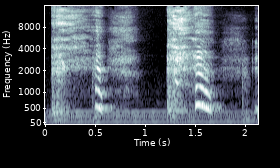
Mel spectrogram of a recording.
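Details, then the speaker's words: Vocal coughing tic of Tourette syndrome during a severe waxing phase while travelling: two abrupt, harsh cough-like bursts with brief voiced endings. The tic is unrelated to illness. "so I'm in my hotel now my coughing tick persisted it's severity uh past the airport and it's really been"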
